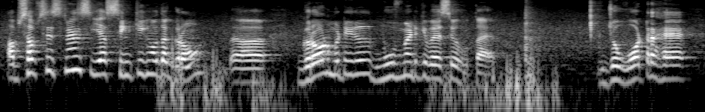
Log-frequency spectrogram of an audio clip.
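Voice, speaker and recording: An exam-prep tutor giving an online lecture, talking deliberately with frequent hesitations and repeating key terms for students. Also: medium pitch, slight background noise.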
